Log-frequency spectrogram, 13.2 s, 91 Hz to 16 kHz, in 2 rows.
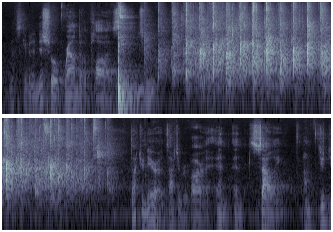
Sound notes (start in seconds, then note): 2.8 applause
